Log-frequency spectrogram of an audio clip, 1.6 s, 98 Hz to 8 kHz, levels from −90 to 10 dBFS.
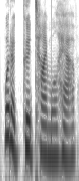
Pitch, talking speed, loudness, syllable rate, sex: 195 Hz, 225 wpm, -18 LUFS, 4.4 syllables/s, female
